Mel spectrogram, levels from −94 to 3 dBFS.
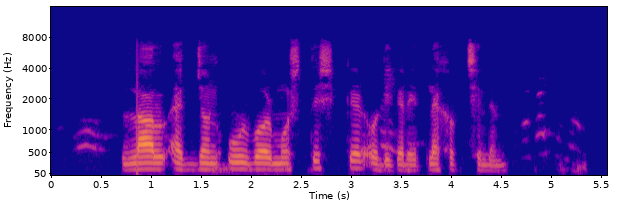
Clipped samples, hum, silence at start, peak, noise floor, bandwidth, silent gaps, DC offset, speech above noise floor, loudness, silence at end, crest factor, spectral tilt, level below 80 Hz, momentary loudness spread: under 0.1%; none; 0.3 s; -12 dBFS; -63 dBFS; 7.6 kHz; 2.88-2.94 s; under 0.1%; 29 dB; -34 LUFS; 0.65 s; 22 dB; -4.5 dB/octave; -70 dBFS; 14 LU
